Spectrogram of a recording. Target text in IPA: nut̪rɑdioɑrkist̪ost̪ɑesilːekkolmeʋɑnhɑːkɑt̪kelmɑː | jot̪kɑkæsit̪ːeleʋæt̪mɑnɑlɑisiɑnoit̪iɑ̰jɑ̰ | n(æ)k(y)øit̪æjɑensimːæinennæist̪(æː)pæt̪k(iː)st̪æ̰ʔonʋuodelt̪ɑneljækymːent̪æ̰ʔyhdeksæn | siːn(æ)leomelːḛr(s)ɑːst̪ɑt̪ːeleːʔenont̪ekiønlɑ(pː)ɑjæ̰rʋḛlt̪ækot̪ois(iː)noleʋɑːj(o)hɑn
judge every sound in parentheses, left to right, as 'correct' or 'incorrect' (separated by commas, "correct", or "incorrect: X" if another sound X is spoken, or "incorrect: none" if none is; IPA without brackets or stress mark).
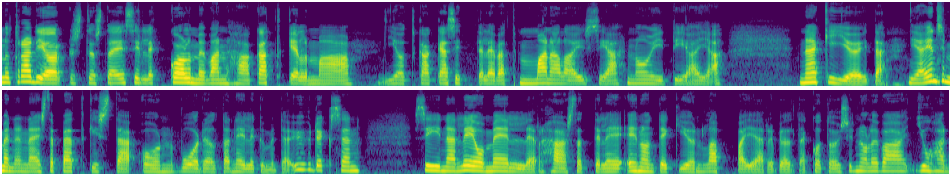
correct, incorrect: i, incorrect: æ, incorrect: i, correct, incorrect: h, correct, incorrect: i, incorrect: u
